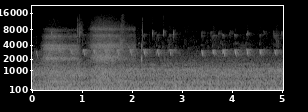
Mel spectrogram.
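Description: Faint outdoor ambience: a small bird repeating short high chirps, about three a second, with two brief soft rustles in the first two seconds.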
